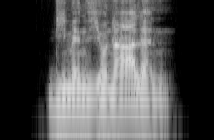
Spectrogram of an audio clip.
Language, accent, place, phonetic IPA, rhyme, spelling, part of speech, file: German, Germany, Berlin, [dimɛnzi̯oˈnaːlən], -aːlən, dimensionalen, adjective, De-dimensionalen.ogg
- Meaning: inflection of dimensional: 1. strong genitive masculine/neuter singular 2. weak/mixed genitive/dative all-gender singular 3. strong/weak/mixed accusative masculine singular 4. strong dative plural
